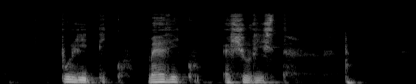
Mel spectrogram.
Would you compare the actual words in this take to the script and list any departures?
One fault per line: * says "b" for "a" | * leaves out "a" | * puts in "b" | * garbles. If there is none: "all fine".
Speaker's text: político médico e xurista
all fine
